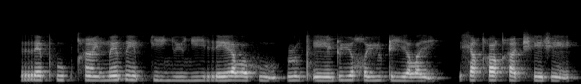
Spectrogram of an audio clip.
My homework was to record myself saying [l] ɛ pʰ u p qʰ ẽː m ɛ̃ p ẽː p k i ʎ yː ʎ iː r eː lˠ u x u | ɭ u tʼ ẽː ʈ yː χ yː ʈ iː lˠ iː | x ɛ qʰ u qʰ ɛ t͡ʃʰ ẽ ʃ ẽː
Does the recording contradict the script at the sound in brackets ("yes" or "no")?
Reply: yes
